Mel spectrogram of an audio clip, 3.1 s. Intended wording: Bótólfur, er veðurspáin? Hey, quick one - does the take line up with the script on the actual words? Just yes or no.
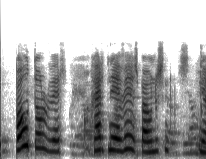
no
